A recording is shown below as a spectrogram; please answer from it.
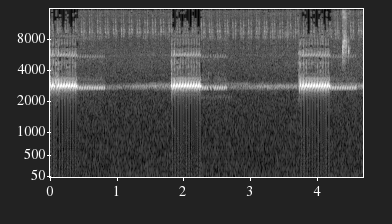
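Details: Cricket and grasshopper singing together on a rose bush: a continuous high-pitched ringing tone, swelling into loud, rasping bursts about every two seconds, three bursts in all, with a faint high tick near the end.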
